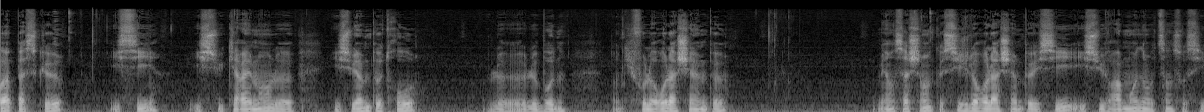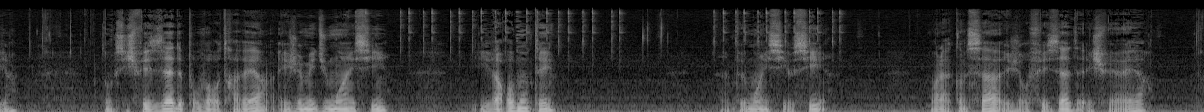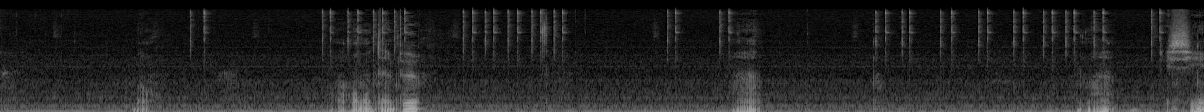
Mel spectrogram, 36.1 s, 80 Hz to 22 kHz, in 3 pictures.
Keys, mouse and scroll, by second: 13.1 z, 15.8 click, 22.2 click, 22.2 z, 23.6 r, 27.5-36.1 click.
